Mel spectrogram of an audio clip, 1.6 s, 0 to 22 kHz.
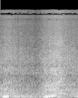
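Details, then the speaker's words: Tao Motor VIP 150cc GY6 four-stroke scooter, after carburetor removal and reinstall: small four-stroke rises cleanly in two quick revs and settles back with no stumble or popping; good throttle response. "Fires right up. Fires right up. There is throttle"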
